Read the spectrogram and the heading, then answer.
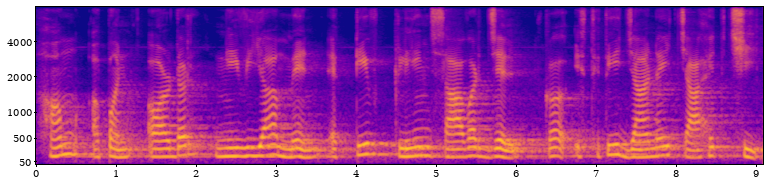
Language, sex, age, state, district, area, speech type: Maithili, male, 18-30, Bihar, Madhubani, rural, read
